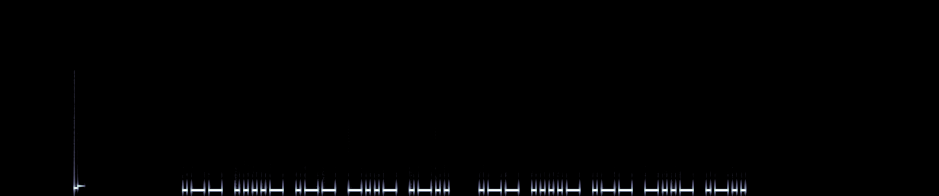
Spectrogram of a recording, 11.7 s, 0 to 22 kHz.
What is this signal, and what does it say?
Morse code, heard as a keyed tone, about 22 wpm, 700 Hz. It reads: W4WXL W4WXL
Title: USA Call Signs Repeated 2x 22wpm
